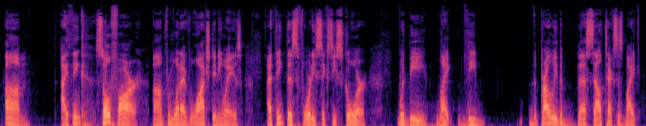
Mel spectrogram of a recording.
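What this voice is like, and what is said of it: Raspy voice. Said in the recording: “I can feel my voice getting raspy.”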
